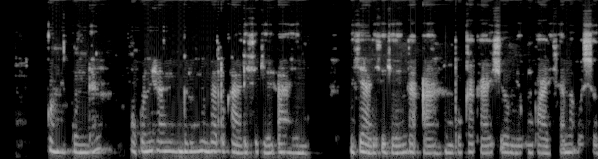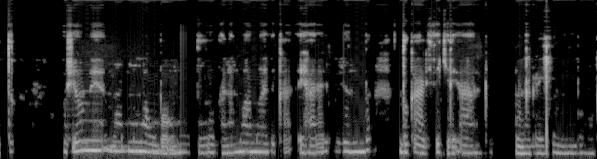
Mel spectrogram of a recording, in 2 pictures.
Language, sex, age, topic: Oshiwambo, female, 25-35, finance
